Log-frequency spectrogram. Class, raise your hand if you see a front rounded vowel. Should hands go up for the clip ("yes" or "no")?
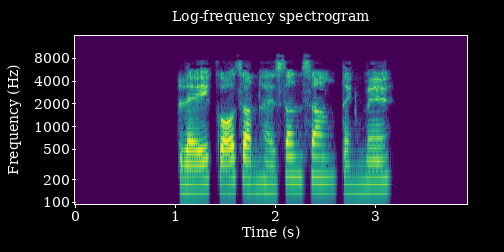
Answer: no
